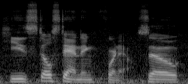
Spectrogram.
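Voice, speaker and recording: A man acting as game master, narrating a tabletop game and talking through rules casually, pausing as he works out rulings. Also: mid-range voice, pushed and bright. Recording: clear background noise.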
